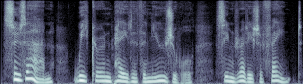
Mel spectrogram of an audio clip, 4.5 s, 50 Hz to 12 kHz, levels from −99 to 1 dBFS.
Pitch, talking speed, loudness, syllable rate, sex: 160 Hz, 130 wpm, -16 LUFS, 4.2 syllables/s, female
